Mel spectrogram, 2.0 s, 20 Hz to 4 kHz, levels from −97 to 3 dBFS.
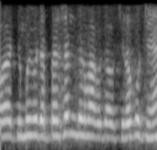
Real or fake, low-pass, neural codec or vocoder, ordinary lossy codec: real; 3.6 kHz; none; AAC, 24 kbps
